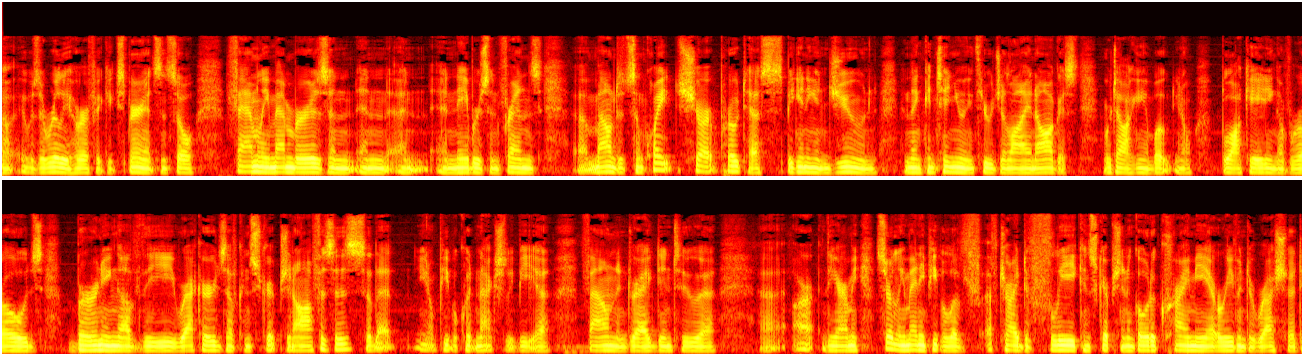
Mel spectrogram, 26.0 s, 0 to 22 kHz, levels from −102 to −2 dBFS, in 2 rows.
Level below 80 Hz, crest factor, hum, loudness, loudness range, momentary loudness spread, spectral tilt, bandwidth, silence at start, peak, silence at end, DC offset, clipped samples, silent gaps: -52 dBFS; 16 dB; none; -22 LUFS; 3 LU; 9 LU; -5 dB/octave; 10 kHz; 0 s; -6 dBFS; 0 s; under 0.1%; under 0.1%; none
